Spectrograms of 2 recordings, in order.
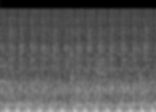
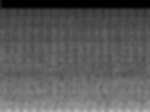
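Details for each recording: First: Yamaha Vega ZR single-cylinder after piston and camshaft rebuild: even thumping idle with light click near the clutch; suspected worn clutch housing rubbers and noisy centrifugal clutch shoe rubbers, clutch plates being replaced. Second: Yamaha Vega ZR single-cylinder after piston and camshaft work and one valve guide replaced: steady brisk idle, smooth, no valve ticking, throttle set slightly high; oil circulating to the head.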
